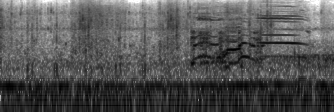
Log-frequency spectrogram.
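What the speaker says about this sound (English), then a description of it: "Oh my God. The chicken." A video game chicken crowing and clucking, a short rising crow sitting fairly faint over a steady background hum.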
